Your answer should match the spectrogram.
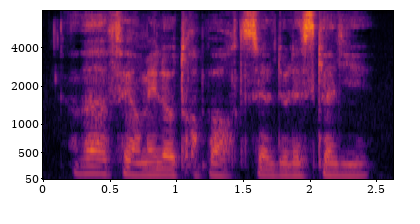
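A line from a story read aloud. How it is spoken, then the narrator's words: After a long sigh. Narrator (French): dit le vieillard après un soupir prolongé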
